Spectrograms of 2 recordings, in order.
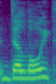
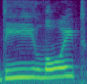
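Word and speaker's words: Deloitte: Foxu lady deote is pronounced deoit.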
